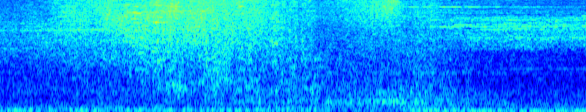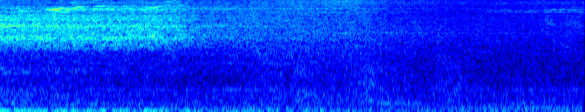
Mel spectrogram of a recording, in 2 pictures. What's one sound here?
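A triumphant game victory sound bursts out loudly and fades.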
